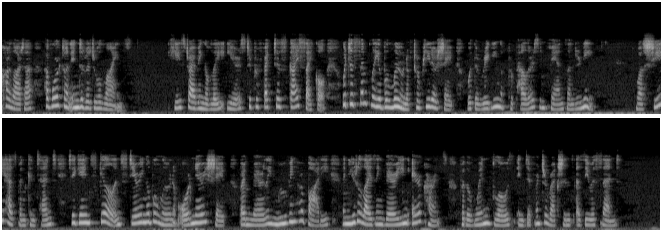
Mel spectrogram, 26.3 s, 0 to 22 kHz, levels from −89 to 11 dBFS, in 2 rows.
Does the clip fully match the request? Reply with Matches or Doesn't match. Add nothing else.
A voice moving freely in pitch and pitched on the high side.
Matches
